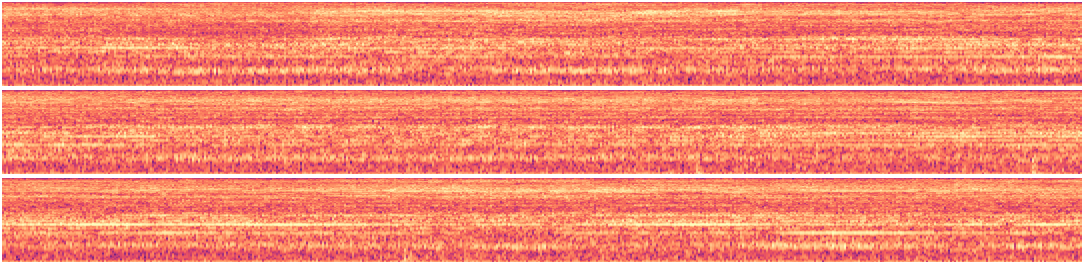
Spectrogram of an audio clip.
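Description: A hair dryer blows steadily on craft tags, a continuous, even whooshing whir that holds at a constant level for the whole stretch with no talking.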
